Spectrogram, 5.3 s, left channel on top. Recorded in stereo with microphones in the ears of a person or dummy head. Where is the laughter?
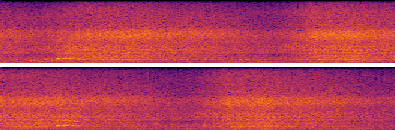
55° right (ahead or behind), 2.5 m.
